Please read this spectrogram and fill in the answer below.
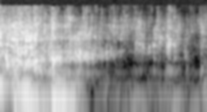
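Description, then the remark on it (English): A can of Schilling Hard Cider, Passport Pineapple Passion Fruit, is cracked open with two quick, sharp bursts of pop and hiss, followed by softer fizzing and bubbling as the drink is poured. No one speaks. “The time where we all pop our tops off and relax.”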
